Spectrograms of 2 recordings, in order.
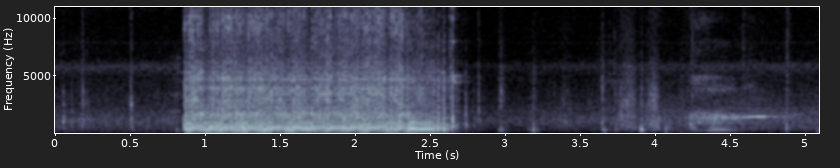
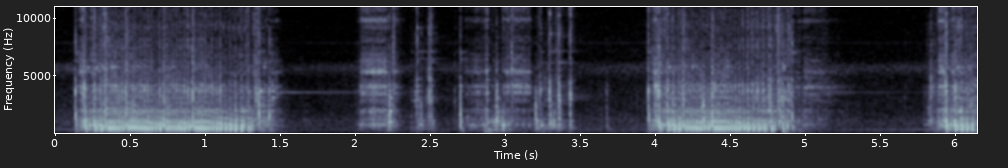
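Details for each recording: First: Old two-stroke chainsaw, not run in over a year, primed with fuel: fires and revs hard for about two seconds then drops away; crisp, even firing, running. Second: Chainsaw that fouls and wets its plugs quickly (ran Sunday, then died), restarted on choke with trigger in: it kicks, then revs in rough, uneven bursts and stumbles between pulls, lacking power. Spark and fuel to be checked; cause unconfirmed.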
